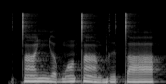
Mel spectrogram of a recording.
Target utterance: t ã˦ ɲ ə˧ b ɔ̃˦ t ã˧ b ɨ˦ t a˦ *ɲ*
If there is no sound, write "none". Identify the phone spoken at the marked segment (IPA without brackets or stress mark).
none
